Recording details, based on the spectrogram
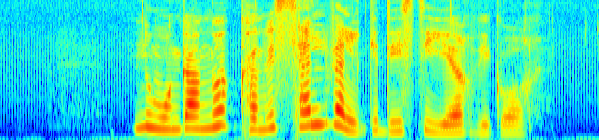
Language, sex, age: Norwegian, female, 21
